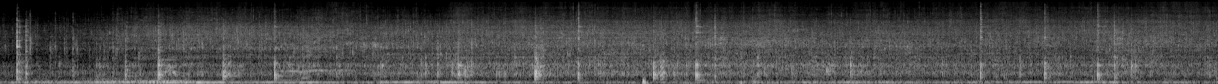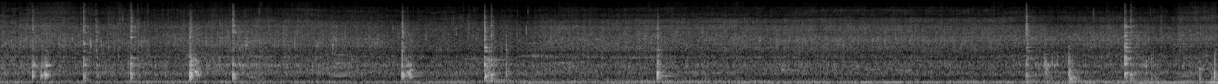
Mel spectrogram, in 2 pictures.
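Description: Meat fries in a hot pan with a constant close sizzle, punctuated by sharp clicks and scrapes of a spoon stirring against the metal throughout.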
